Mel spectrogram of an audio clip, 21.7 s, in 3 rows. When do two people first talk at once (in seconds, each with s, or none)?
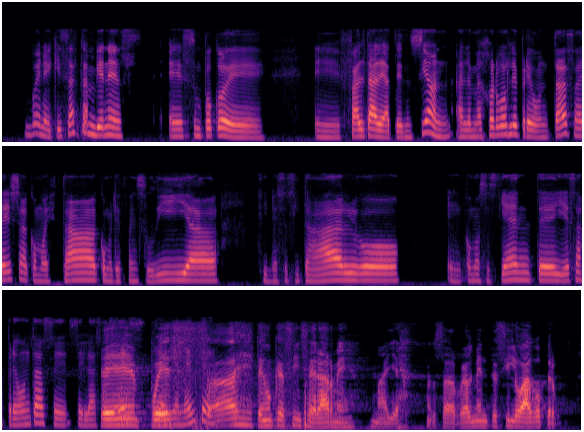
15.7 s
